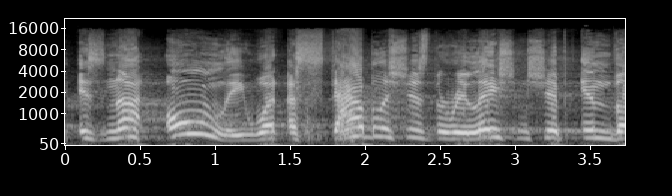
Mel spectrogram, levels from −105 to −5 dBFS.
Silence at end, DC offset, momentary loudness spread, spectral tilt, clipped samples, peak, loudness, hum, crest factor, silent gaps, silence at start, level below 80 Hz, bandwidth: 0 s; under 0.1%; 5 LU; -1.5 dB/octave; under 0.1%; -12 dBFS; -27 LUFS; none; 16 dB; none; 0.1 s; -70 dBFS; 16 kHz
